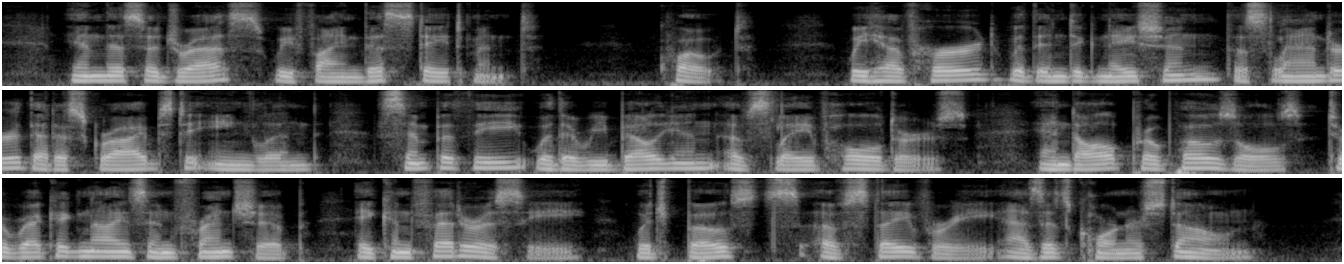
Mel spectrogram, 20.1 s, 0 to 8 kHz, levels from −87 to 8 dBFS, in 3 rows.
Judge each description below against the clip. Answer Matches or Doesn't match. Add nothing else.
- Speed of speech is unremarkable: Doesn't match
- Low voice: Matches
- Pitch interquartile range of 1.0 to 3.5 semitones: Matches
